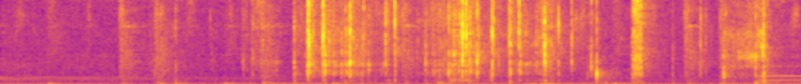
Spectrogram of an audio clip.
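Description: Plastic packaging of a small collectible pack crinkling and rustling as it is handled, growing busier about a second and a half in, over quiet background music.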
